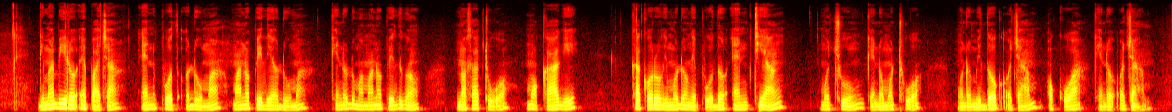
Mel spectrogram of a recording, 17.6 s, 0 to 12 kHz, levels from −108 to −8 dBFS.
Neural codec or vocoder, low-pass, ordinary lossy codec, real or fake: none; 10.8 kHz; none; real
